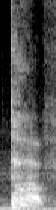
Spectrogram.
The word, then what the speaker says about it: Tav: Tav. Ela vai ter o som mais de TH.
